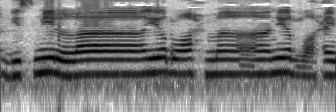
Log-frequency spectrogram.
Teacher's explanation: Berlebihan dari segi madnya. Jadi bismillah itu kepanjangan.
